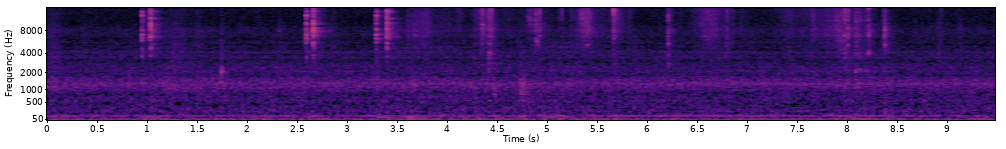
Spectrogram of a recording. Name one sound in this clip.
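Plastic card sleeves crinkle and rustle in someone's hands.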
